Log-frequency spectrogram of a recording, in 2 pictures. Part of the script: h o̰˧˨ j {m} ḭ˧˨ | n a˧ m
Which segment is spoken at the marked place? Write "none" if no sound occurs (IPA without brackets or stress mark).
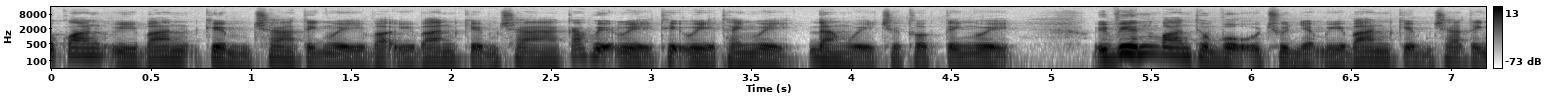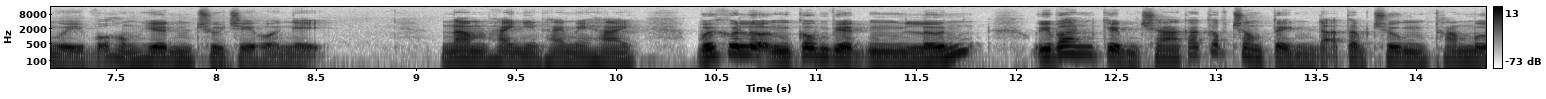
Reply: ŋ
